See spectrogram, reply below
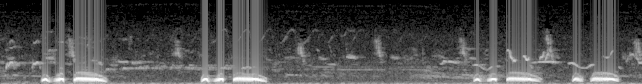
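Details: Spotted dove used as a decoy to call in wild doves, giving three mellow coo phrases, each a short double note followed by a longer slurred coo, over a soft low rumble and faint twittering.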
